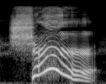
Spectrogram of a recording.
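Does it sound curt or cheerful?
cheerful. It is said brightly and cheerfully.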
